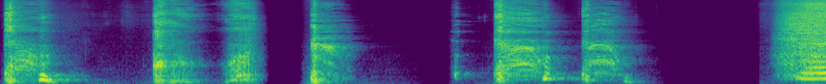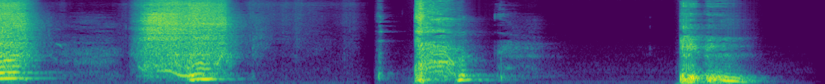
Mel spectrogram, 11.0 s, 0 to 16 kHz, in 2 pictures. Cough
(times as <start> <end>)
0.0 4.4, 8.0 9.2, 10.0 10.8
